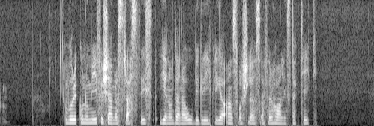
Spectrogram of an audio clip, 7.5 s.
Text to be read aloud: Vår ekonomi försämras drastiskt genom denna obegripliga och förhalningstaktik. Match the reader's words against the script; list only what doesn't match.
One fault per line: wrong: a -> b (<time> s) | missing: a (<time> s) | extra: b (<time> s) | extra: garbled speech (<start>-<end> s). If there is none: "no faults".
extra: ansvarslösa (4.6 s)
